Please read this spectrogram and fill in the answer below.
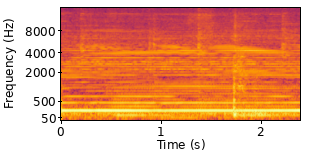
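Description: Rudra veena playing Raga Malkauns: one note held steadily over a drone, with a single sharp pluck near the end.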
